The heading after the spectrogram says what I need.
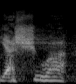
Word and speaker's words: Yeshua: call his name Jesus in their language it would have been pronounced Yeshua it meant the Lord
